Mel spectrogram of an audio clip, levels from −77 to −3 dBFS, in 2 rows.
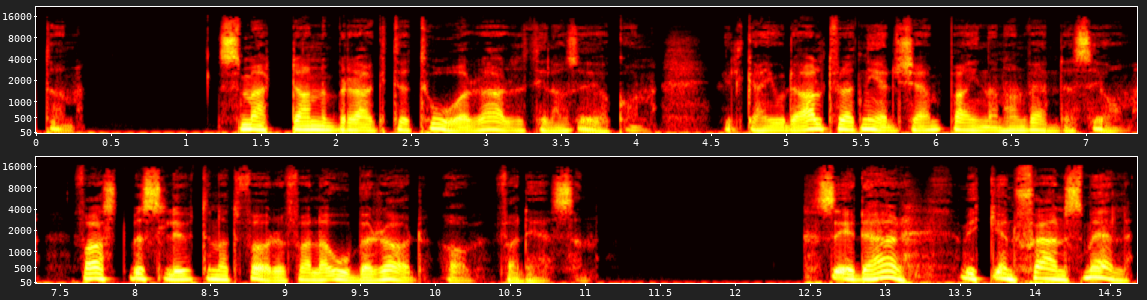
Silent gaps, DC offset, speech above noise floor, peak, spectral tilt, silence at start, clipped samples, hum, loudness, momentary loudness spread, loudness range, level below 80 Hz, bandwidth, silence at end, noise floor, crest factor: none; under 0.1%; 32 dB; 0 dBFS; -5 dB/octave; 0.05 s; under 0.1%; none; -15 LUFS; 14 LU; 4 LU; -38 dBFS; 16.5 kHz; 0.05 s; -47 dBFS; 16 dB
